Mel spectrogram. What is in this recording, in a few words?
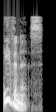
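"evenness", British English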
